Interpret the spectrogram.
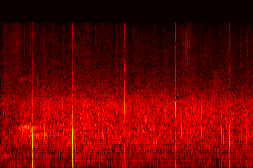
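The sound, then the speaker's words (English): A church audience applauds steadily at a moderate level, a dense wash of clapping with a few sharper individual claps popping out about once a second, welcoming a couple invited up for a church update. No one speaks. “Could you guys just make some noise for them?”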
